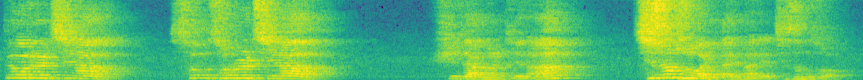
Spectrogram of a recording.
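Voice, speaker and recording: A male pastor with a Jeolla accent preaching a sermon, animated and calling out questions to his congregation. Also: extremely high pitch, a little slow. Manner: animated, calls for congregation responses. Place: church sanctuary. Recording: distant mic in echoey church hall.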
